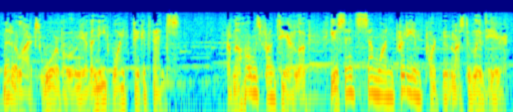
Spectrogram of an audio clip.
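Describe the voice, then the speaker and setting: An American man with a deep, expressive voice narrates a radio travel ad like a storyteller. Music plays beneath, and the sound is muffled. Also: moderate pace. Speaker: commercial announcer. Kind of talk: scripted tourism radio commercial narration. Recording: muffled old radio broadcast, music underneath.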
